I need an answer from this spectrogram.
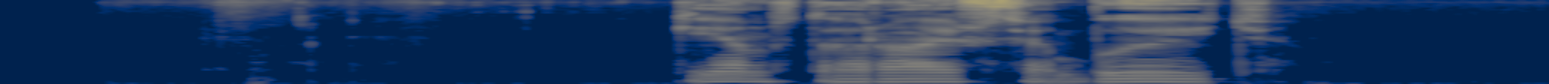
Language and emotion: Russian, sad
